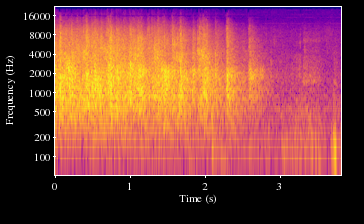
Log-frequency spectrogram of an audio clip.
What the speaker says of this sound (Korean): 박수로 하나님 앞에 영광 올려드립니다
